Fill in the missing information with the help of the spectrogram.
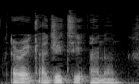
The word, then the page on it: Eric Adjetey Anang: prononciation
